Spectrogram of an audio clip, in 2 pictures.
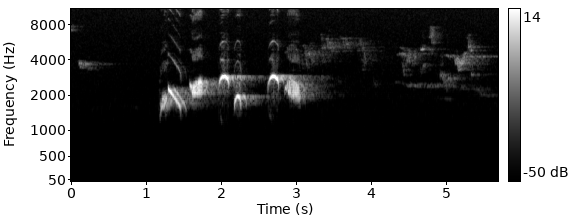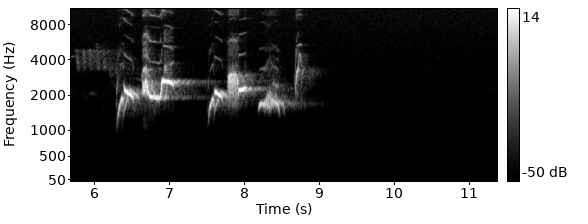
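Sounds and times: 
common blackbird Turdus merula song phrase: 0:00.0 - 0:00.6, 0:01.2 - 0:09.1.

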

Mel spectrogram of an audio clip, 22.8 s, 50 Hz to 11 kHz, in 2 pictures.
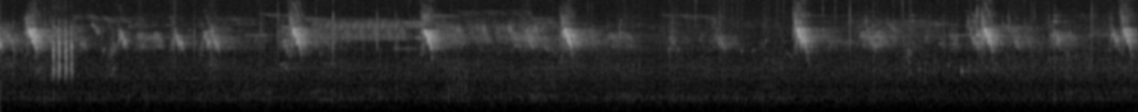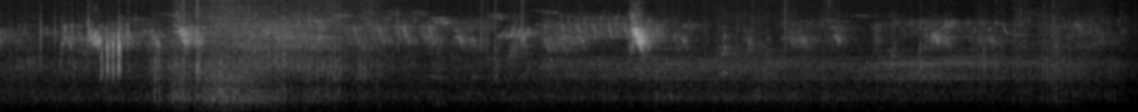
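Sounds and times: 
house sparrow Passer domesticus chirping: 0:00.0 - 0:21.5.

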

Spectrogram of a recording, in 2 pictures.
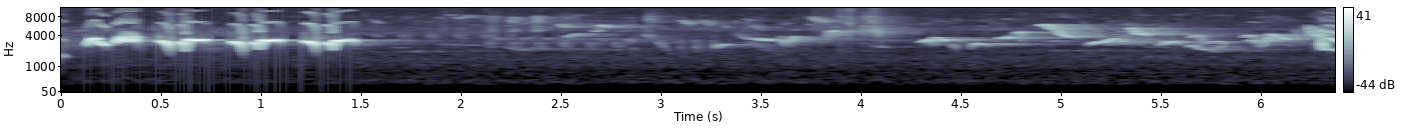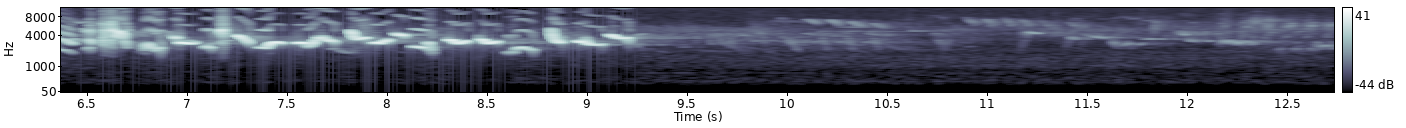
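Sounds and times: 
Eurasian blackcap Sylvia atricapilla singing: 0:00.0 - 0:01.5, 0:06.2 - 0:09.3.

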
